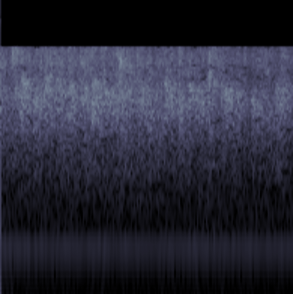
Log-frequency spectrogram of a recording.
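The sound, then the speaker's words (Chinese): A crowd applauds steadily to encourage the staff of the ACM organisation, a dense wash of overlapping claps that holds at an even level for the whole three seconds, with a low electrical hum beneath and no voices. “好，我哋再一次呢用掌声去鼓励我哋 ACM 嘅同工下。”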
